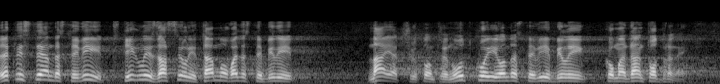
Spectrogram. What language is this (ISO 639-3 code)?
srp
